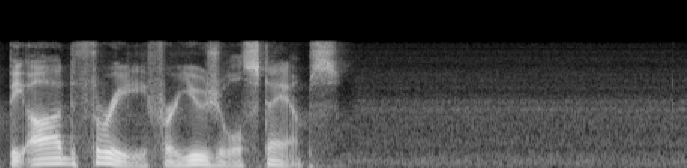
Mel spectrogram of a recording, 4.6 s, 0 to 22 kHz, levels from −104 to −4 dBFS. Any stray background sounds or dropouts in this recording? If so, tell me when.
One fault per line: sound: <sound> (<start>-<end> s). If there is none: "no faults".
no faults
